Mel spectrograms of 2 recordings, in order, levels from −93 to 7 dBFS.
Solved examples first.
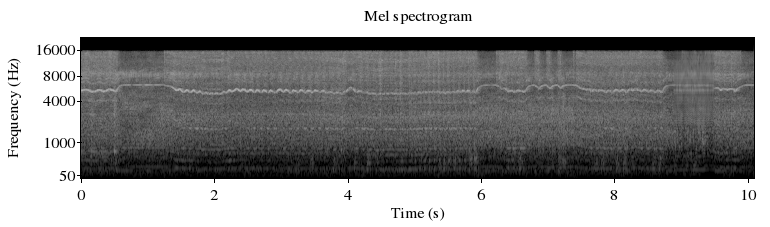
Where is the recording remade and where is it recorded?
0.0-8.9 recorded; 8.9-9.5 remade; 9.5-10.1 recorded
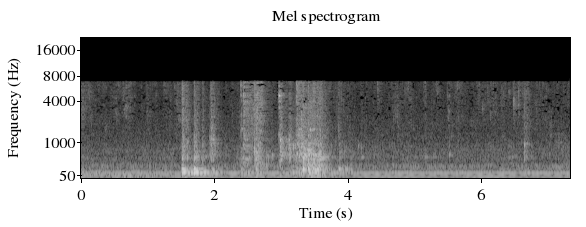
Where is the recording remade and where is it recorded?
0.0-1.4 remade; 1.4-7.3 recorded

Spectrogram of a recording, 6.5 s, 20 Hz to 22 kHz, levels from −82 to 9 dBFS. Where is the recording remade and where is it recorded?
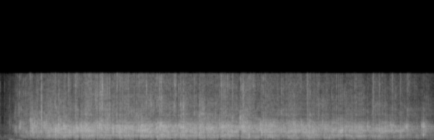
0.0-1.0 recorded; 1.0-6.5 remade

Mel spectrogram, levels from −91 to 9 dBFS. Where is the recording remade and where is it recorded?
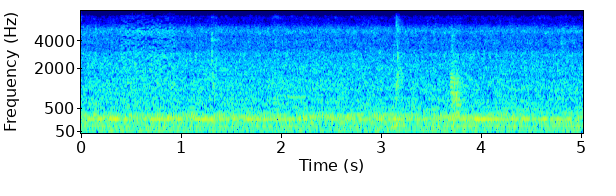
0.0-5.0 recorded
